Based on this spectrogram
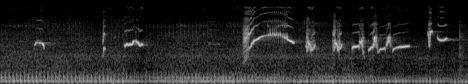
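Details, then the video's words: Oriental magpie-robin song used to provoke other magpie-robins. A few scattered whistles build into a loud arched note and a fast chattering burst of sweet notes, with constant low traffic-like rumble underneath. "bikin Kacer Lain ikut emosi coba buktikan dengan suara ini"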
